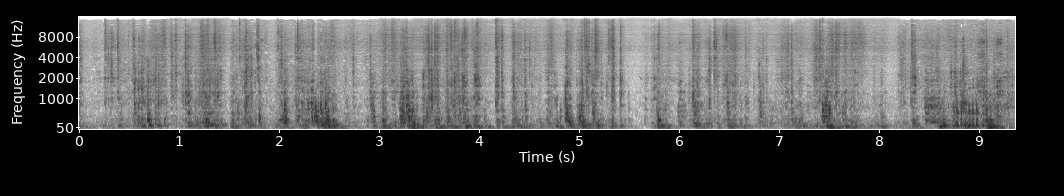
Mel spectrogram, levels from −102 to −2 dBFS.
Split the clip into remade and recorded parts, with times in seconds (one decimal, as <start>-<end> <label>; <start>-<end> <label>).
0.0-0.9 recorded; 0.9-1.5 remade; 1.5-3.0 recorded; 3.0-8.2 remade; 8.2-9.4 recorded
